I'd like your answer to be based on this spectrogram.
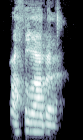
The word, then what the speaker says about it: Afalava: Afalava.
